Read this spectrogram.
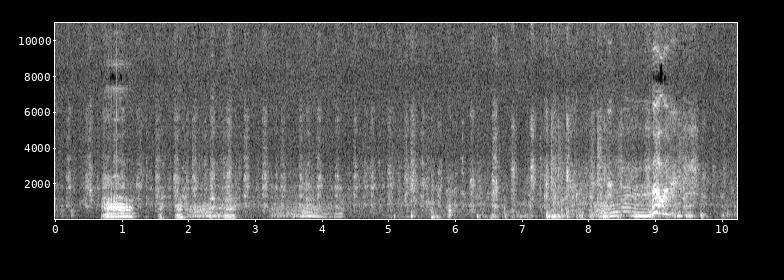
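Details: Newly arrived beagle mix puppy playing wildly indoors: heavy panting runs throughout, broken by short, rough, growly whines near the start and a longer harmonic whining growl burst toward the end, with light rustling and thumps between.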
